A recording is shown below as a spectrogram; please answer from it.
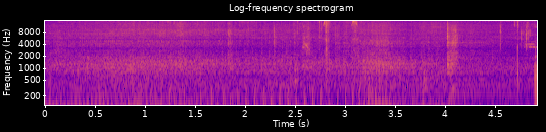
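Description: Bajaj Pulsar NS200 motorcycle engine running rough and sputtering steadily, then dying as its petrol runs dry, with a brief louder burst at the very end.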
